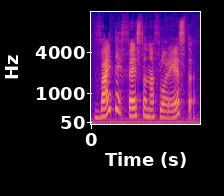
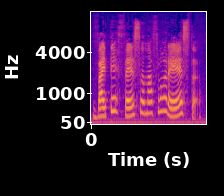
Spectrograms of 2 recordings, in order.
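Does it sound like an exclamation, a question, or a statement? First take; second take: question; exclamation. First: It sounds like a question. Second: It sounds like an excited exclamation. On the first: "como se estivesse perguntando" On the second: "nós temos o ponto de exclamação"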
